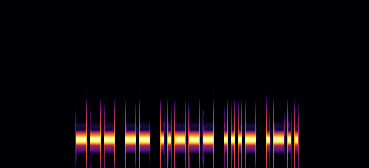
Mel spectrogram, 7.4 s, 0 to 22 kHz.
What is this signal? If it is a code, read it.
Morse code, heard as a keyed tone, about 17 wpm, 700 Hz. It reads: OM2VL
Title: Call Signs Repeated 2x - 17wpm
